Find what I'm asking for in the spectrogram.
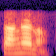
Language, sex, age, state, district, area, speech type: Marathi, female, 30-45, Maharashtra, Thane, urban, conversation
